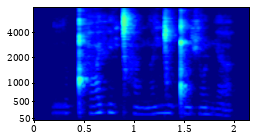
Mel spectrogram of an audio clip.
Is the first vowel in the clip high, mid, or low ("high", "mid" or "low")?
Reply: high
